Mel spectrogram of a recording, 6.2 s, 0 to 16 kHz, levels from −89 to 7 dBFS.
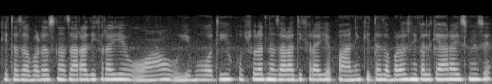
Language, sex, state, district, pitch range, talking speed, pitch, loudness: Hindi, female, Chhattisgarh, Raipur, 210-220 Hz, 235 wpm, 215 Hz, -13 LUFS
